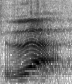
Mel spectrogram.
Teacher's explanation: Letakkan ujung lidah di ujung gigi.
